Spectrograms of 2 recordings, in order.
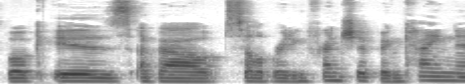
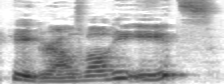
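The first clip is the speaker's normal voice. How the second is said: laughing; 4 semitones higher, 6 dB louder than usual. Real, not acted.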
